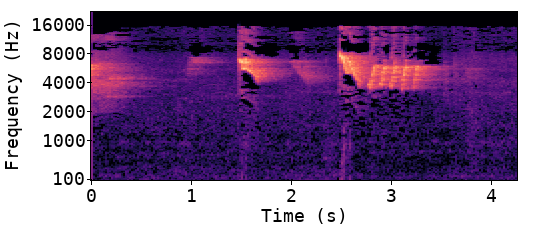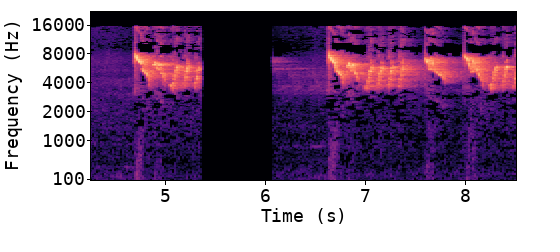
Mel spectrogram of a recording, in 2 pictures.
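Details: Oriental white-eye of the buxtoni type, meant to prompt kept birds into full song: crisp, high-pitched warbling phrases that slide downward, arriving in irregular bursts separated by quiet.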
